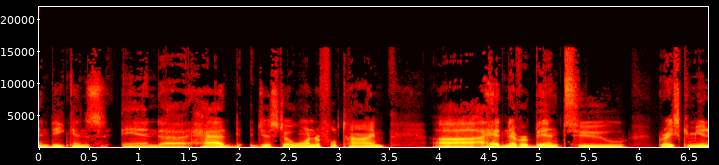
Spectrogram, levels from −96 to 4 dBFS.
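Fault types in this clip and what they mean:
No faults detected: no dropouts, clicks, distortion or level anomalies at any point in the audio.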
